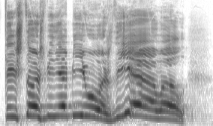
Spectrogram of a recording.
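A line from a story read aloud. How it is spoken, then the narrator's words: Yelling in pain while falling. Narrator (Russian): завопил, падая, тот красный, который получил не предназначавшийся ему удар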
